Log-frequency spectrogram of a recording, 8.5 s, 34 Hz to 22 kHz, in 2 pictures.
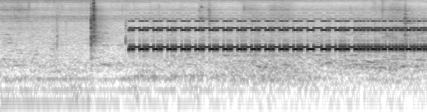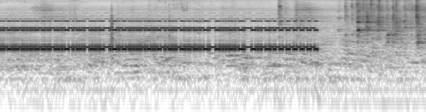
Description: NAVTEX (SITOR-B), 100 baud, 170 Hz shift, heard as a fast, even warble, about 1360 Hz centre, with the noise of a restaurant. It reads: ZCZC PE72 FORECAST:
